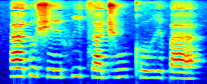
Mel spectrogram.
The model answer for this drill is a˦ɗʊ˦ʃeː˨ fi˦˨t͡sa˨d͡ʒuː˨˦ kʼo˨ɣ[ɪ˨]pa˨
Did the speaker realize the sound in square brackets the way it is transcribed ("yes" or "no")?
yes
